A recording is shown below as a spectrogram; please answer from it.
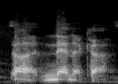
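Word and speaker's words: Nenneke: Neneka.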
